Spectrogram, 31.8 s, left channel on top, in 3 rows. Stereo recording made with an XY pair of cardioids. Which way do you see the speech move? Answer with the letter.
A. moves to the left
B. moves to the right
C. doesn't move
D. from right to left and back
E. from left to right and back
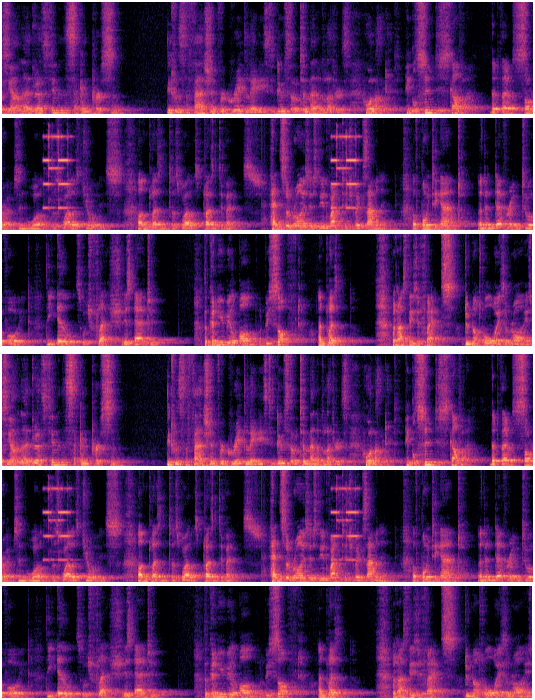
A.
